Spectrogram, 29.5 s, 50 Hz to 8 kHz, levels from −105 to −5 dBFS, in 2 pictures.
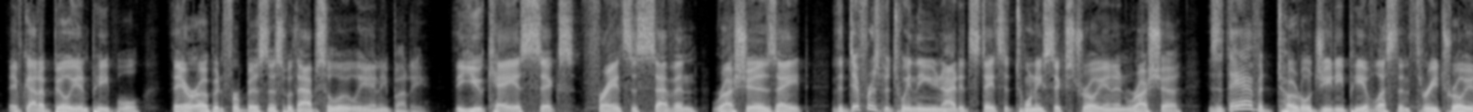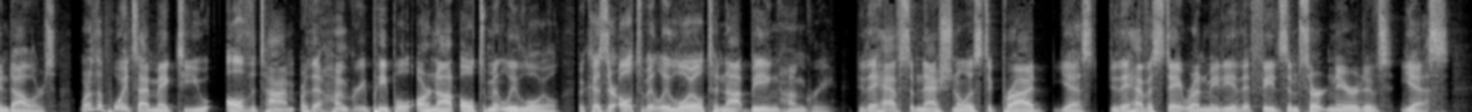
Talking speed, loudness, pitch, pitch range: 190 wpm, -28 LUFS, 125 Hz, 110-140 Hz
